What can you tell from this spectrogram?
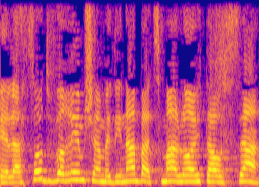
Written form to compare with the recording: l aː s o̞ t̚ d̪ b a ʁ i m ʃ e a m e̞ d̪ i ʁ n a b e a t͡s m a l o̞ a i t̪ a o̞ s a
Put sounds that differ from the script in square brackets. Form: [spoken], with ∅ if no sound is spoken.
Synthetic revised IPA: l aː s o̞ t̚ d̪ [v] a ʁ i m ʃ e a m e̞ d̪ i [∅] n a b e a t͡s m a l o̞ a [j] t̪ a o̞ s a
